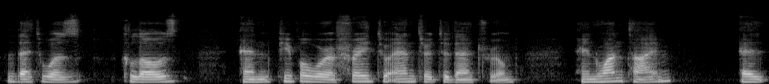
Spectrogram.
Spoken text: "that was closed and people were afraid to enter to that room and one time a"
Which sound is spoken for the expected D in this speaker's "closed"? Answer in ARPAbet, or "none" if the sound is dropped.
D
